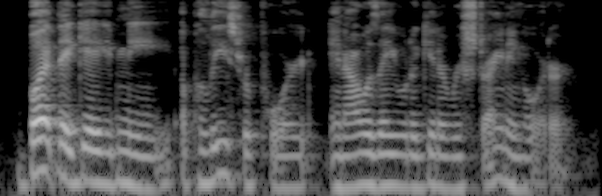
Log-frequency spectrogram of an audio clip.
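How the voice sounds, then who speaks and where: This soft-spoken woman has a very deep, low pitch, a dark, mellow tone and fairly even intonation. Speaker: beauty and confidence vlogger. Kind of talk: personal testimony. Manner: slow.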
